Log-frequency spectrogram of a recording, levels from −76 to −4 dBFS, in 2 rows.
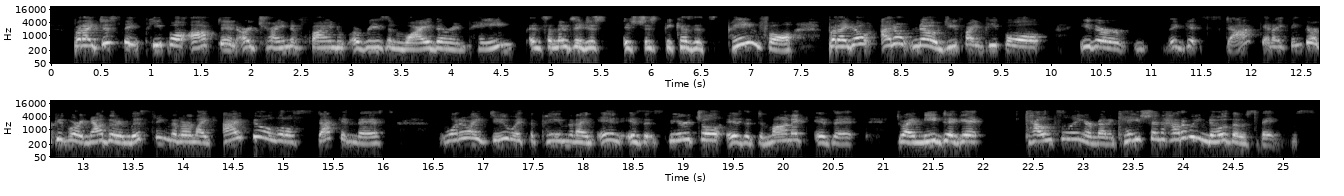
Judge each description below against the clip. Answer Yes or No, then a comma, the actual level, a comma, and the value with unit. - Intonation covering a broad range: No, average, 4.8 semitones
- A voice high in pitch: Yes, very high, 275 Hz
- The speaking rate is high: Yes, fast, 220 wpm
